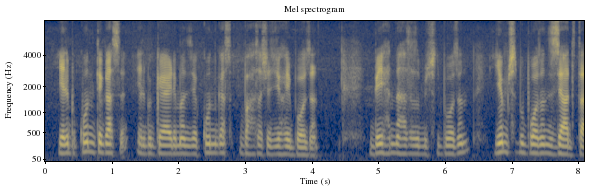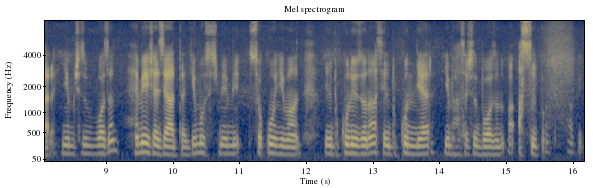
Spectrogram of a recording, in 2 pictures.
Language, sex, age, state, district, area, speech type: Kashmiri, male, 18-30, Jammu and Kashmir, Shopian, rural, spontaneous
